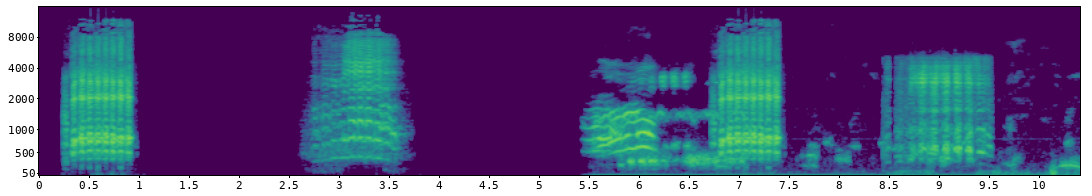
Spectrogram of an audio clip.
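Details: Goats, including a kid, reacting to a goat sound played to them: loud, quavering, nasal bleats in separate bursts about a second long, with quieter wavering calls and a shorter bleat near the end, otherwise quiet.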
